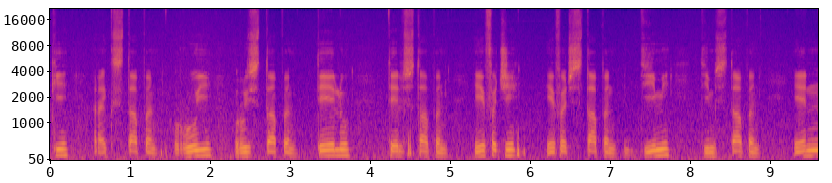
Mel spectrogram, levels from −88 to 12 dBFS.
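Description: No technical faults can be heard anywhere in this speech recording. A faint room noise sits in the background about 21 dB below the speech, and it belongs to the space where the microphone was.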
